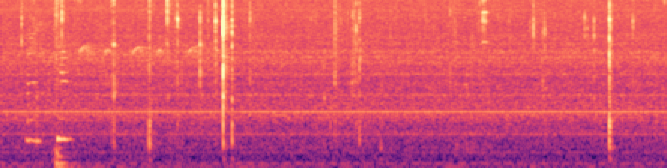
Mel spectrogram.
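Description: Cats eating dry kibble from ceramic bowls: scattered small crunching clicks, with a sharp click about two seconds in and another near the end. A faint steady hum runs underneath.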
